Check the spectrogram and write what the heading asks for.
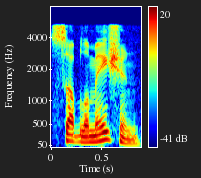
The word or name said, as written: sublimation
